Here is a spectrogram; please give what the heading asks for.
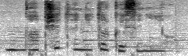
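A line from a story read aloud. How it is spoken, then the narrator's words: Calm mutter. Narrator (Russian): Спокойным голосом пробормотала Твайлайт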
